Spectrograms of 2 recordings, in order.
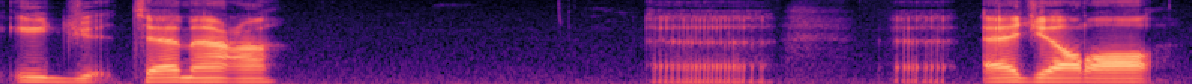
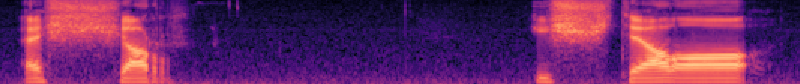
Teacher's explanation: The jim does not have any gap. Exactly the same as the qaf. Jim and qaf are the same by holding and touching that parts.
